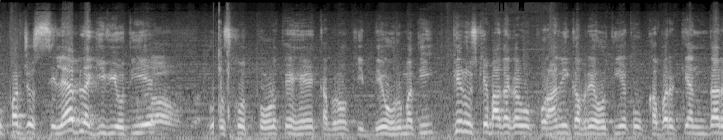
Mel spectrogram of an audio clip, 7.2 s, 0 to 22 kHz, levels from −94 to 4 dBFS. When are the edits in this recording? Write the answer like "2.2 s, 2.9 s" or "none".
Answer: 2.0 s, 4.4 s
